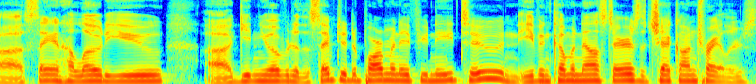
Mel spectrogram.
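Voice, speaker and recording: Delivered at a very fast pace with fairly even intonation, the recording is very clean with a silent background. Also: man. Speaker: trucking operations manager. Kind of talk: casual interview. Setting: podcast room. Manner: loud.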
